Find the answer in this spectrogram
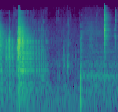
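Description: Fingers picking a tiny nose stud out of a small cut-glass dish: a sharp click at the start, a short scraping rattle of the stud against the glass about half a second in, then a couple of faint ticks.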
